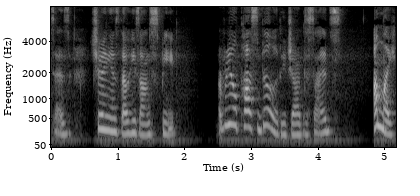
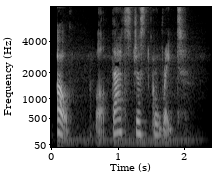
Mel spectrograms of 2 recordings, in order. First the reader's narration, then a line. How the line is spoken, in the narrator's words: Rodney mutters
